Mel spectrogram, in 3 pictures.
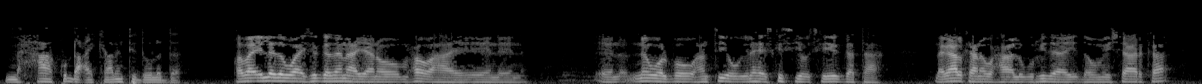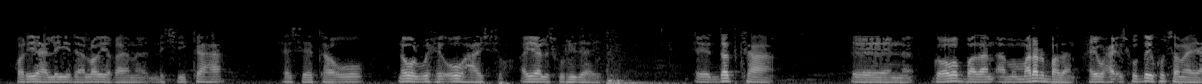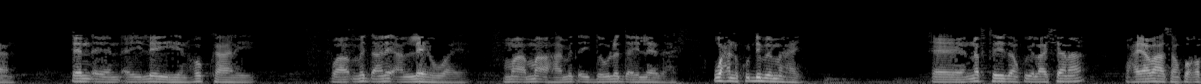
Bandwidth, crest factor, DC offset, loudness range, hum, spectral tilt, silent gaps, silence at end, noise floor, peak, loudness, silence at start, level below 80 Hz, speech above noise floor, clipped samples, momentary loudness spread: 5.8 kHz; 22 dB; under 0.1%; 6 LU; none; -4.5 dB/octave; none; 0 s; -58 dBFS; -8 dBFS; -30 LUFS; 0.05 s; -52 dBFS; 29 dB; under 0.1%; 14 LU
